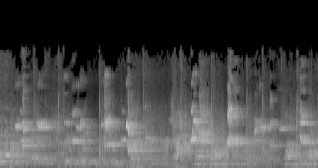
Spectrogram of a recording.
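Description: A basketball bounces on a hard floor with dull thumps.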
